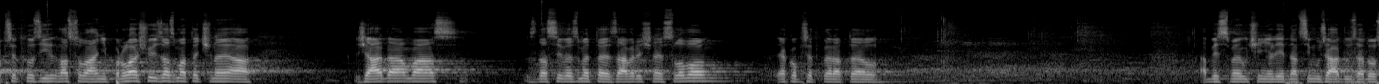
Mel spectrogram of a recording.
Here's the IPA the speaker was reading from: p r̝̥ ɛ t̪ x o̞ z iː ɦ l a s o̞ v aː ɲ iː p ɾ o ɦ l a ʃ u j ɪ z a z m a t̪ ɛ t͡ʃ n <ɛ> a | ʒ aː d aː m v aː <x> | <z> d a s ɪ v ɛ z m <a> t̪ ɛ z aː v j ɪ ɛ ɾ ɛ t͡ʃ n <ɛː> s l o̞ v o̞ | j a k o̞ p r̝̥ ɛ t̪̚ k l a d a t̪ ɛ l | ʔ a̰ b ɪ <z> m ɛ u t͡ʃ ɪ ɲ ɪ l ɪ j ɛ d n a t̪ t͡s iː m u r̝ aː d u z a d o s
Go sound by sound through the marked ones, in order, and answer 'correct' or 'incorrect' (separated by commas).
incorrect, incorrect, correct, incorrect, correct, incorrect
